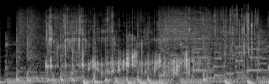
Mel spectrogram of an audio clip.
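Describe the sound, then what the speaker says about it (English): Water poured into a small eggshell bathtub holding water beads, a short stream of trickling, filling and dripping sounds, close and fairly clear. "Add some water beads and, of course, water."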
